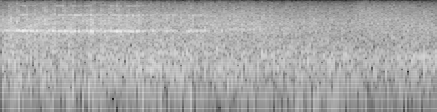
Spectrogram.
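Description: A city bus passing close by with a steady, high-pitched squeal that fades out about a second in, over the noise of street traffic.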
